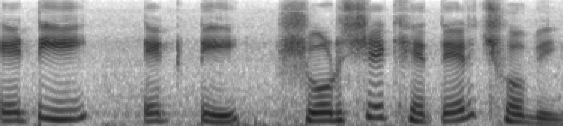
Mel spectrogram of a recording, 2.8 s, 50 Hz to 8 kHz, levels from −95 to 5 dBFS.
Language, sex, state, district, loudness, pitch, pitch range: Bengali, male, West Bengal, Jhargram, -14 LUFS, 190 Hz, 180-220 Hz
